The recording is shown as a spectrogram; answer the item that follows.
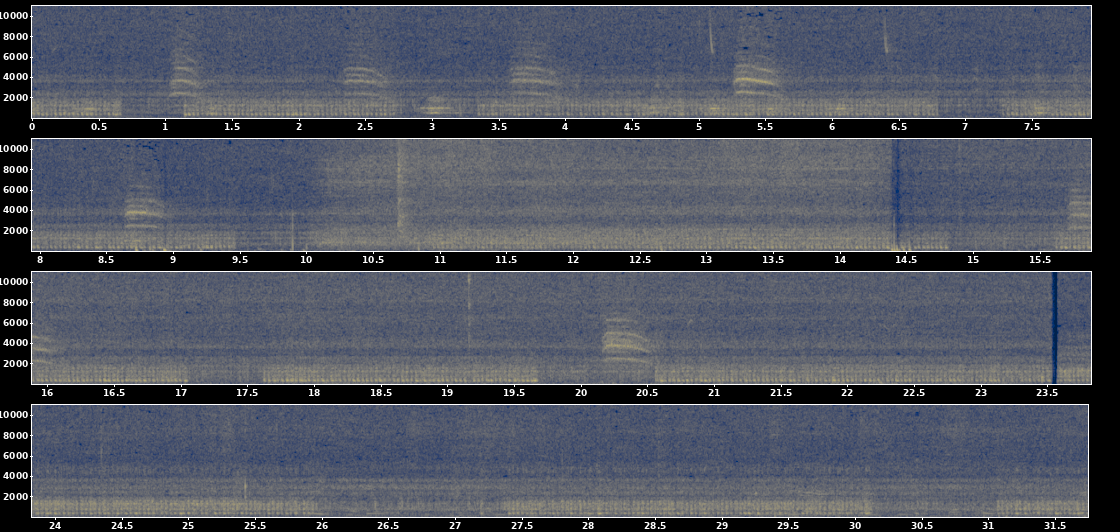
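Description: Birds giving short, falling calls again and again over a steady low hum that cuts in and out several times.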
